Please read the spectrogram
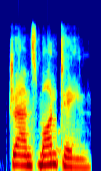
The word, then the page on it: transmontane: Indian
